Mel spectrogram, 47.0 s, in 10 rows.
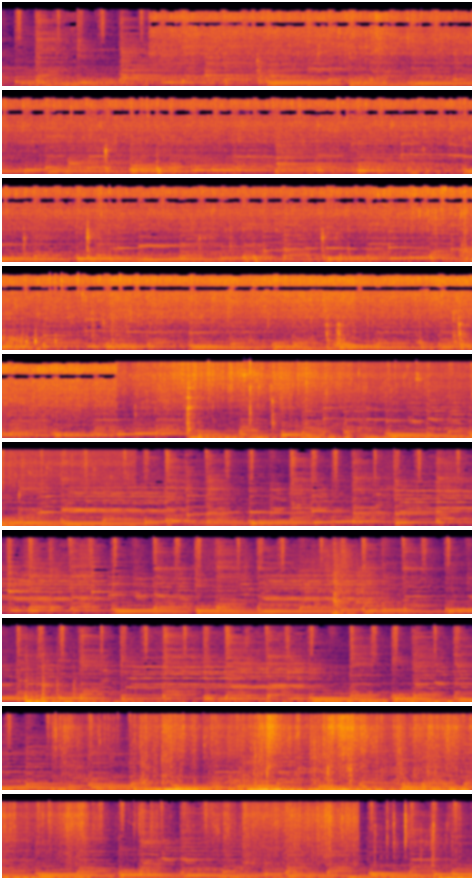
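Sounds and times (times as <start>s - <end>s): sausages sizzling in a frying pan: 1.5s - 24.5s.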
